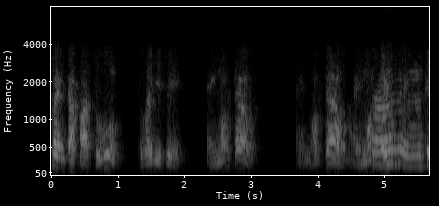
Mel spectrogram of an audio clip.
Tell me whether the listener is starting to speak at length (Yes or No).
Yes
